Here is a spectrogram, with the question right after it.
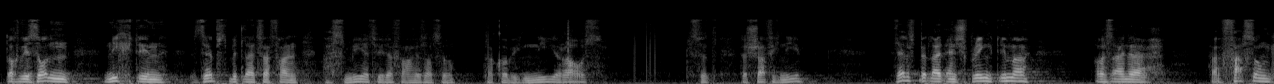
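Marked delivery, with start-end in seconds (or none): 3.2-8.0 softer, sunk-in-self-pity murmur; quiet whiny self-pity; self-pitying mutter. Acted. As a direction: sigh it out to yourself, defeated. Self-pitying inner voice quoted.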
